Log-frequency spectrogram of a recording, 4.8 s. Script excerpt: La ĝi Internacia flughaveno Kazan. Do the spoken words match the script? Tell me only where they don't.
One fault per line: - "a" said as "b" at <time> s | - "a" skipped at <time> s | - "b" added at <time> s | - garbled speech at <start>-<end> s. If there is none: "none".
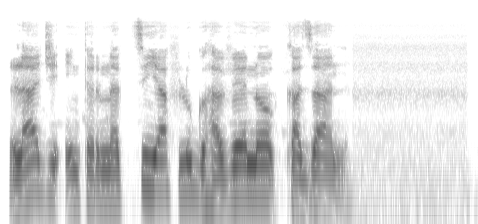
none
